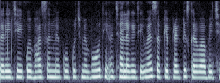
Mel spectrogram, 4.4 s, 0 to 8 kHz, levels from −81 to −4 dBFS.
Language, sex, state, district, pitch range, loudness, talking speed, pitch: Maithili, female, Bihar, Purnia, 215-225 Hz, -14 LUFS, 245 wpm, 220 Hz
